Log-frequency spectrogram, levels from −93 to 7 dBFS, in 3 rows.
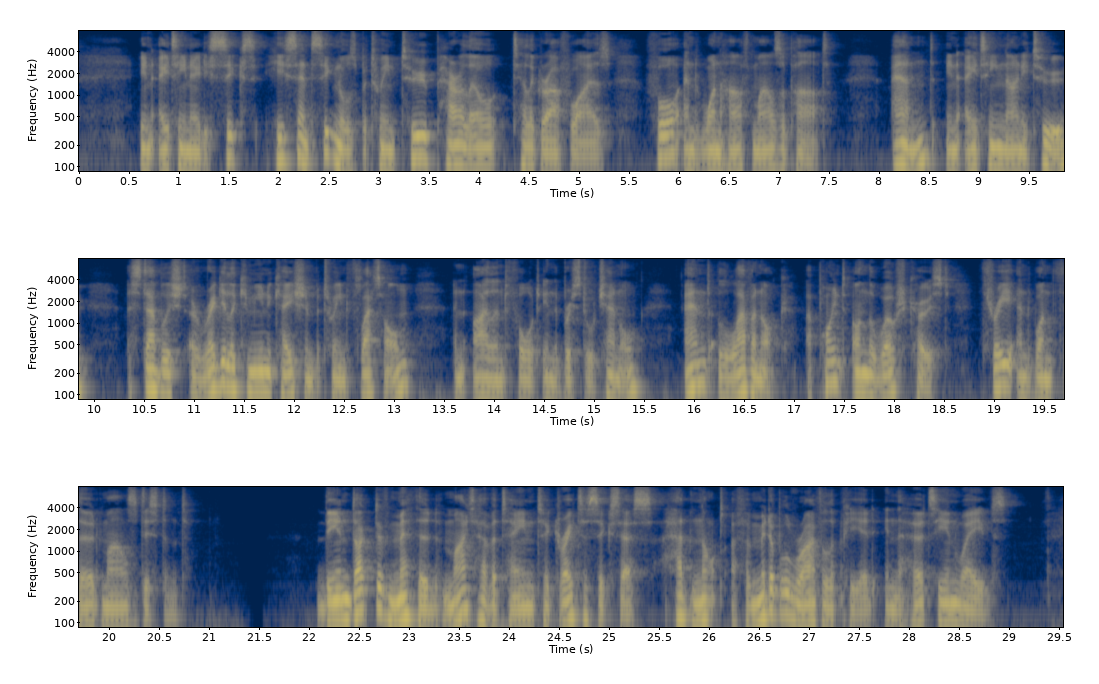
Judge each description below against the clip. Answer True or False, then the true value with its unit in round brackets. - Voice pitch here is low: True (90 Hz)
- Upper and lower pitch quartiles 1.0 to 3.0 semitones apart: False (5.2 semitones)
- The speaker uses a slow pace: True (125 wpm)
